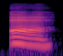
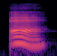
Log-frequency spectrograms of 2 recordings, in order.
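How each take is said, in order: The two takes are said the same way.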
